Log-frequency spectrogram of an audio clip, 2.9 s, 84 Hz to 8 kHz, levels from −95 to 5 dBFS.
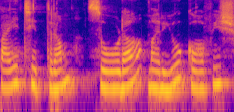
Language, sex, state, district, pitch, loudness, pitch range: Telugu, female, Andhra Pradesh, Anantapur, 245 Hz, -15 LUFS, 230-270 Hz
